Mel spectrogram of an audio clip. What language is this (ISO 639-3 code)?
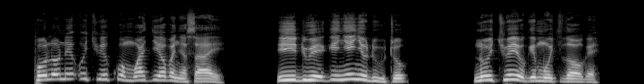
luo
